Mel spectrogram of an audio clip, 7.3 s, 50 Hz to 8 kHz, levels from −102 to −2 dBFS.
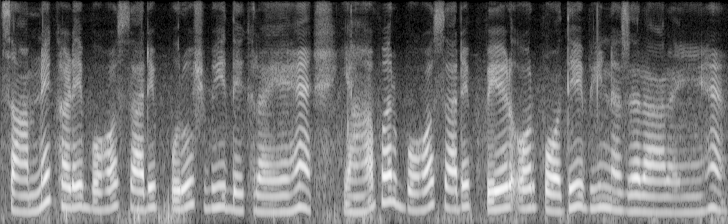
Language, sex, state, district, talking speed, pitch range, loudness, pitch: Chhattisgarhi, female, Chhattisgarh, Kabirdham, 170 wpm, 225-275 Hz, -15 LUFS, 255 Hz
